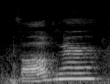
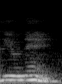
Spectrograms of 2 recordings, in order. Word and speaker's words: Viognier: Viognier? Yep. Is that how you pronounce that?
